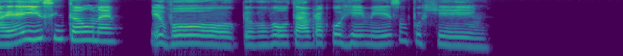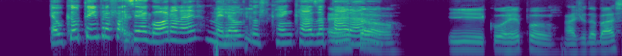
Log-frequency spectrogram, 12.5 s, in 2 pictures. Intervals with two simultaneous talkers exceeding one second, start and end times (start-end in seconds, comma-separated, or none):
none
